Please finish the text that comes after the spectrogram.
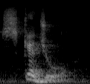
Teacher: Emphasis on the first syllable.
